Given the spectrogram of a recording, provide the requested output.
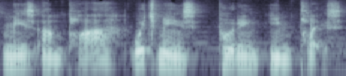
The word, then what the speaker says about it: mise en place: I think it's pronounced mise en place which means "putting in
